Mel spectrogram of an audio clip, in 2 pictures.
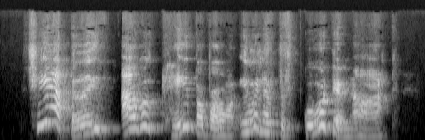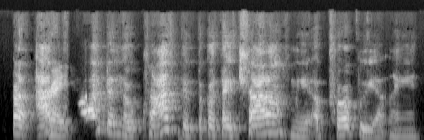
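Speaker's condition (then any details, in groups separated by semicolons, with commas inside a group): Profound deafness; born profoundly deaf, hearing aids until 30s, one cochlear implant after youngest child, weeks post-surgery dizziness; one cochlear implant aids lip reading, noise defeats it, other ear unaided, reprogrammed after upgrades; deaf accent, listeners notice, childhood speech therapy at UT Dallas Cellular Center, ended by middle school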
